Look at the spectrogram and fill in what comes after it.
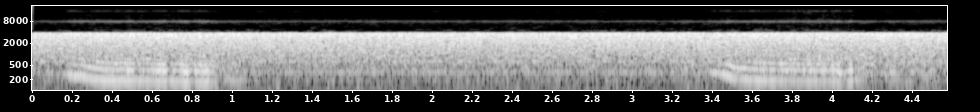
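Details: Tabby cat fast asleep, snoring and dreaming of chasing mice; two soft, low, descending tonal murmurs with faint overtones, about three seconds apart, over a steady background hiss.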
